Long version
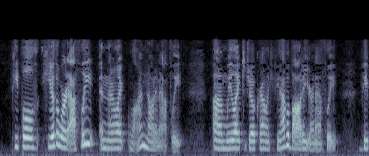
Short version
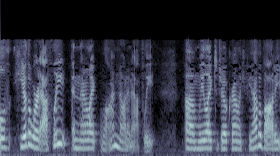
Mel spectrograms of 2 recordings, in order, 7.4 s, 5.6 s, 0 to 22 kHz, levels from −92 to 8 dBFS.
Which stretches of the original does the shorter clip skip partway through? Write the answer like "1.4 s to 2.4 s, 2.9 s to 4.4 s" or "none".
none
